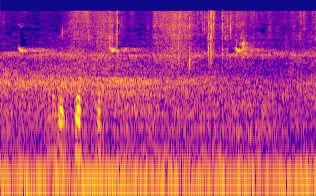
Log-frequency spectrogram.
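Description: A few soft, low clucks from chickens come in a quick cluster over steady background hum, faint and somewhat distant.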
